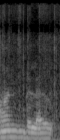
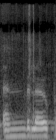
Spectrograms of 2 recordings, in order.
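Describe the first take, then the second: First: Second "envelope" said AHN-velope; ON pronunciation. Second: First "envelope" said EN-velope; EN pronunciation. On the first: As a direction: begin "envelope" like the word "on". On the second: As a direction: begin "envelope" with "en", as in pen. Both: Shown as a demonstration. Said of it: "Do you say envelope or envelope".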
